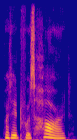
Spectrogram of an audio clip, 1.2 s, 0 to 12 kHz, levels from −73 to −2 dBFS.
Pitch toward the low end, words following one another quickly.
No: high, 225 Hz; fast, 210 wpm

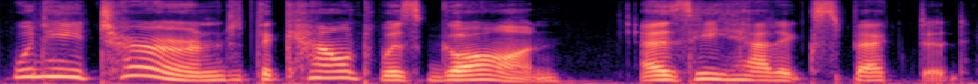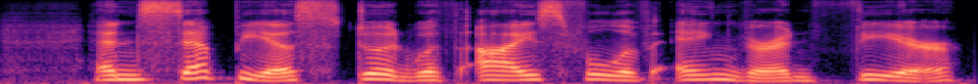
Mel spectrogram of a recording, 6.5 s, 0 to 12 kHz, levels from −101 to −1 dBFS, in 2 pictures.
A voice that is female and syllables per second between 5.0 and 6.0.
No: female; 4.5 syllables/s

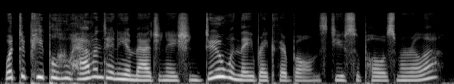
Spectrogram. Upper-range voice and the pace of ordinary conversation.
No: high, 230 Hz; fast, 225 wpm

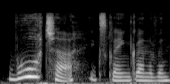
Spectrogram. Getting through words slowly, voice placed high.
Yes: slow, 105 wpm; high, 220 Hz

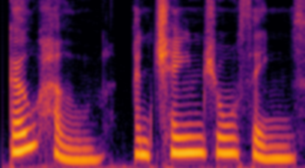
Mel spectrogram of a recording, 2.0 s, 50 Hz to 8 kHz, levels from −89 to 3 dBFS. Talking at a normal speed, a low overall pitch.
No: average, 175 wpm; high, 210 Hz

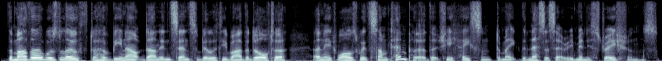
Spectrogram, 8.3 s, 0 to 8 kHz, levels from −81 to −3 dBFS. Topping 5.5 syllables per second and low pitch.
No: 5.7 syllables/s; medium, 150 Hz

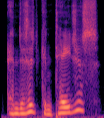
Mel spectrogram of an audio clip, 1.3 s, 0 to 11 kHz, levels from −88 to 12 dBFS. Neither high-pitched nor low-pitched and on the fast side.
No: medium, 155 Hz; average, 185 wpm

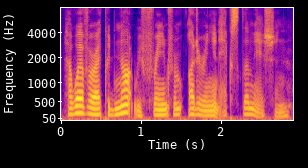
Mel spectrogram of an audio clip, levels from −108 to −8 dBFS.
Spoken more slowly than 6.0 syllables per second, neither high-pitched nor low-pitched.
No: 6.4 syllables/s; medium, 145 Hz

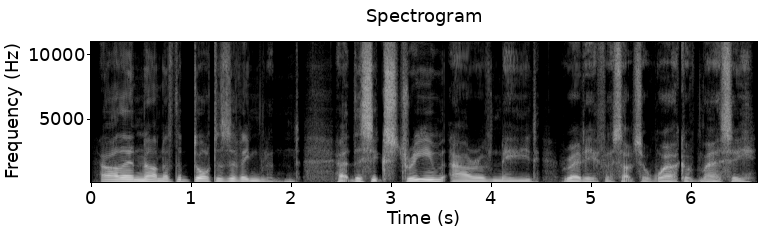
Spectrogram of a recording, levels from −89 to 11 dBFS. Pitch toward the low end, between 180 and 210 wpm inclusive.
Yes: low, 110 Hz; average, 190 wpm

